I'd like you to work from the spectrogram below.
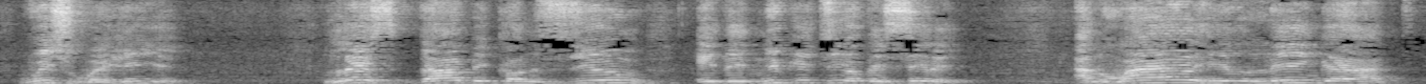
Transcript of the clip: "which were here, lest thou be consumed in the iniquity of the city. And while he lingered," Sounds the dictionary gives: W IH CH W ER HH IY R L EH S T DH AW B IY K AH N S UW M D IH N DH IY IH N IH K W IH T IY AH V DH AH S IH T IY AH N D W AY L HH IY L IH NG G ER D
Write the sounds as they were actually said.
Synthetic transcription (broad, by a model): W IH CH W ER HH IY L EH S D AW B IY K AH N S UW M IH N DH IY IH N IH K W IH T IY AH V DH AH S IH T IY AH N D W AY L HH IY L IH NG G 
